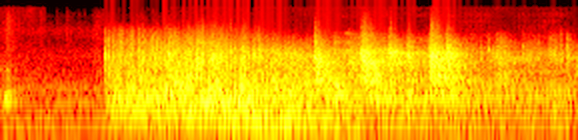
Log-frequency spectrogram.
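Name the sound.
dynamite explosion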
